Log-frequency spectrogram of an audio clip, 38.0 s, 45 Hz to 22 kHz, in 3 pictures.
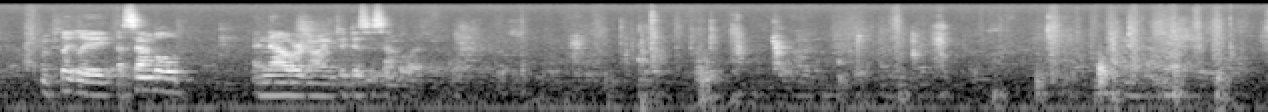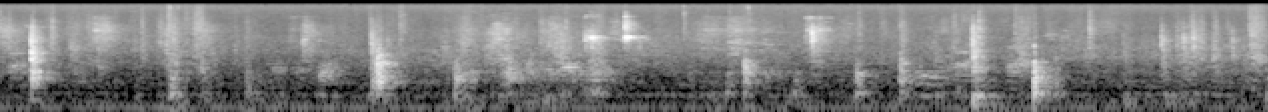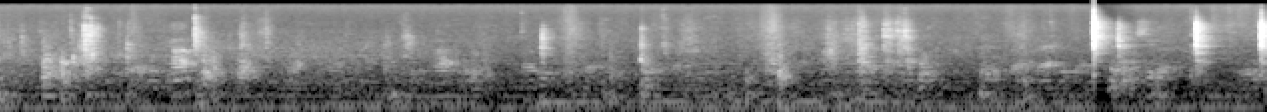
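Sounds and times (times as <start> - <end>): wooden parts knocking and clattering: 6.0 - 12.4, 14.3 - 19.2, 19.9 - 28.2, 36.3 - 38.0.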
